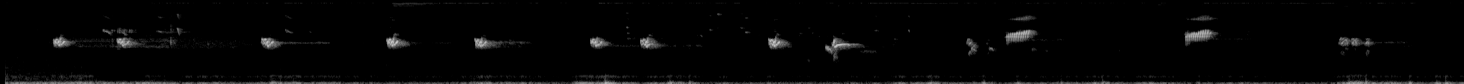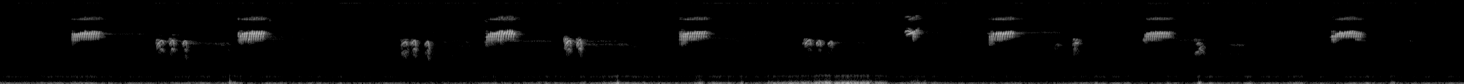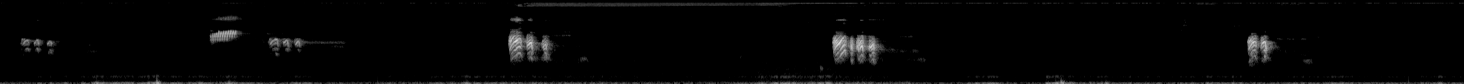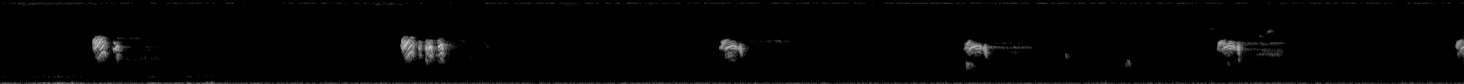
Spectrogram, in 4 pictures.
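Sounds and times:
Mycerobas carnipes grosbeak calling: 0:00.5 - 0:10.8, 0:11.8 - 0:12.7, 0:15.4 - 0:17.7, 0:18.6 - 0:20.8, 0:21.4 - 0:27.2, 0:27.8 - 0:28.9, 0:29.5 - 0:30.2, 0:31.4 - 0:32.8, 0:33.4 - 0:38.6, 0:41.7 - 0:42.5, 0:44.8 - 0:45.4, 0:47.9 - 0:48.7, 0:51.1 - 0:51.8, 0:53.6 - 0:54.3, 0:56.0 - 0:56.8.

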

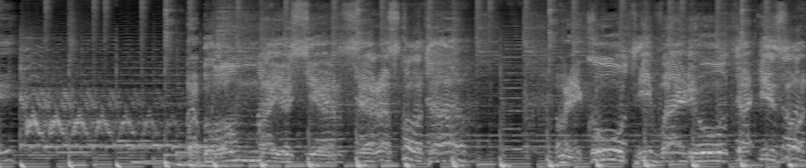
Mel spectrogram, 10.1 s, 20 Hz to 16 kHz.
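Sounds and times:
regular heavy beat of musical accompaniment: 0:00.0 - 0:10.0
siren wailing in the capital: 0:00.2 - 0:03.1
speech: 0:02.9 - 0:05.7, 0:07.0 - 0:10.0.

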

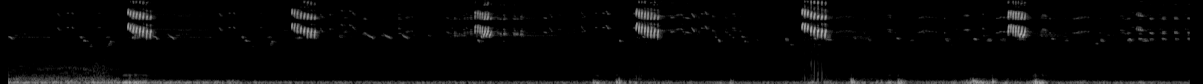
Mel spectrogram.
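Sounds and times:
Japanese skylark Alauda japonica singing: 0:00.3 - 0:11.9.

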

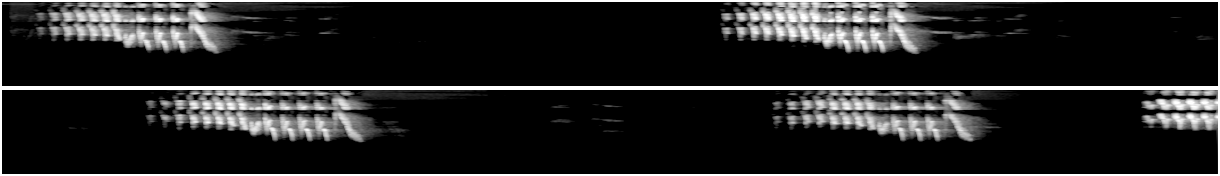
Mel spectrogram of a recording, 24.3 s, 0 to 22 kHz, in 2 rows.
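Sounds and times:
Fringilla coelebs chaffinch singing: 0:00.4 - 0:02.2, 0:07.2 - 0:09.2, 0:13.6 - 0:15.8, 0:20.0 - 0:21.9.

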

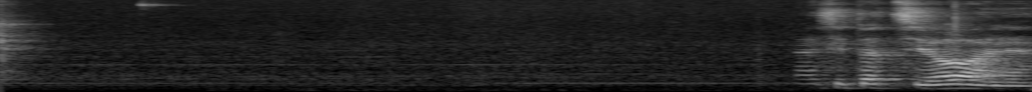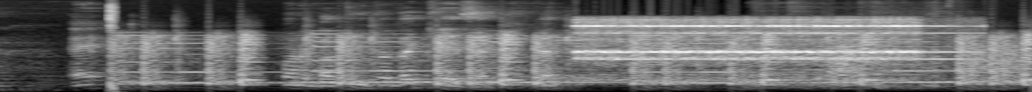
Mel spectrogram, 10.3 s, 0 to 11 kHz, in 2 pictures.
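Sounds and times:
speech: 0:04.0 - 0:09.9
telephone bell ringing with bright metallic trilling: 0:05.8 - 0:10.3.

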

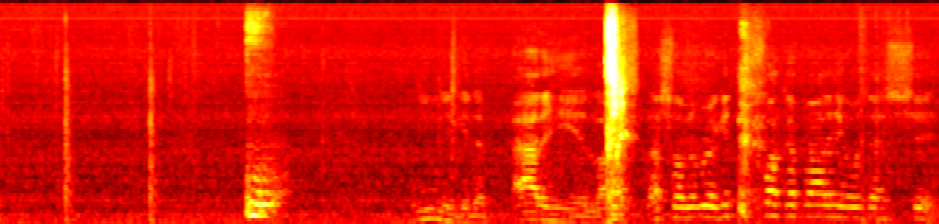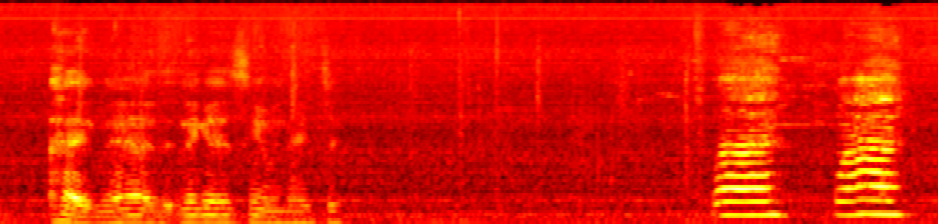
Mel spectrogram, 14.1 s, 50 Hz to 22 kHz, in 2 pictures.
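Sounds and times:
brief buzzy fart: 0:01.9 - 0:02.3, 0:04.6 - 0:04.8
sharp noise: 0:01.9 - 0:02.3, 0:04.6 - 0:04.9
speech: 0:03.6 - 0:09.8, 0:12.4 - 0:14.0.

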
